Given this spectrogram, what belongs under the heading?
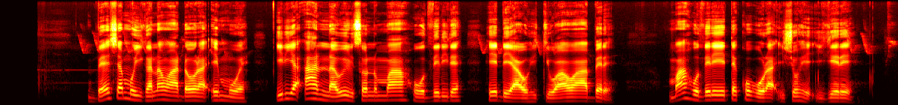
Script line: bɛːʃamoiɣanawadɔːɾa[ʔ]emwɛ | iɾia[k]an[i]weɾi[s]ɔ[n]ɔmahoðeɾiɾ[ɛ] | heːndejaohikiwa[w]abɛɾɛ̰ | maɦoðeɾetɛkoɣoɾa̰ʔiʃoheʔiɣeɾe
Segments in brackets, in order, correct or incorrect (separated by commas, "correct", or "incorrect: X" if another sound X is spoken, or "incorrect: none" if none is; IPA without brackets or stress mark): correct, incorrect: ʔ, incorrect: a, correct, correct, correct, correct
